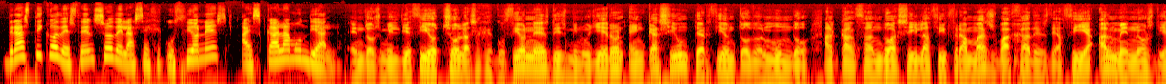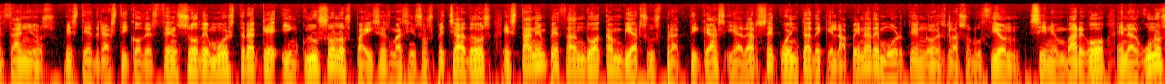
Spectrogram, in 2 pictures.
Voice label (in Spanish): informativo; drastico descenso mundial ejecuciones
